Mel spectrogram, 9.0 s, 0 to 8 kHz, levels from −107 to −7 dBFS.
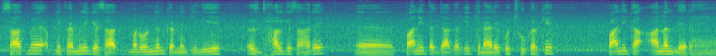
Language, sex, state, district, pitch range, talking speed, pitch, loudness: Hindi, male, Jharkhand, Jamtara, 110-145 Hz, 190 wpm, 130 Hz, -19 LUFS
